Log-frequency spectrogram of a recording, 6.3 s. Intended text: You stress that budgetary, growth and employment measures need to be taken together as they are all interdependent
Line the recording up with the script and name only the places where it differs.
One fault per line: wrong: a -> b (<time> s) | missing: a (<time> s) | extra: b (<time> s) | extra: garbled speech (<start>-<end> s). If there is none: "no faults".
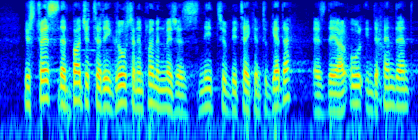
no faults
